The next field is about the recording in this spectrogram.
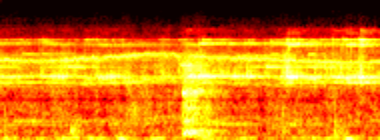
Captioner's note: bells jingling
